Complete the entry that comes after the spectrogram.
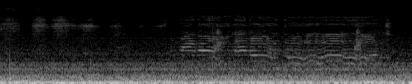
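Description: Steady low rumble of a moving train carriage. About halfway through, a high wavering pitched sound lasts under two seconds.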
